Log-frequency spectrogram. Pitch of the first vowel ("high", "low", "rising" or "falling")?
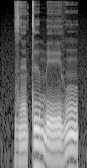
low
